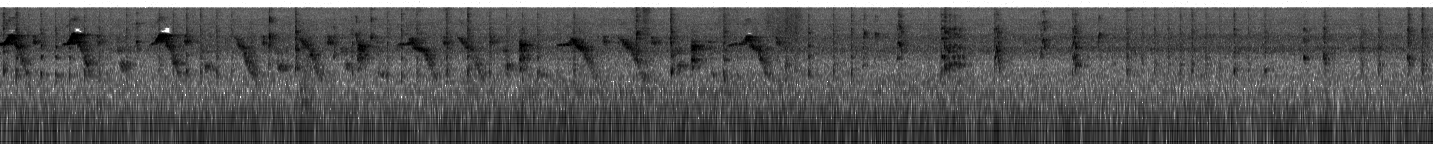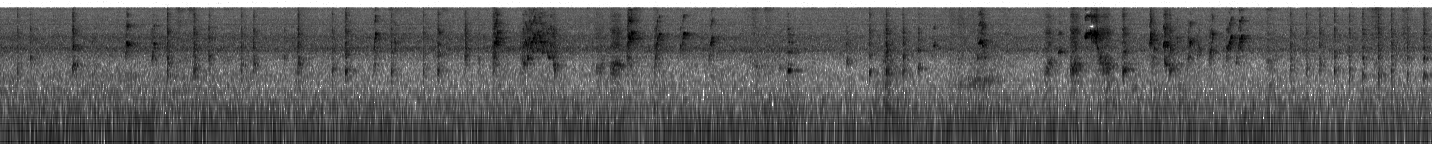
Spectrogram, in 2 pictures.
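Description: Pacific parrotlet chattering to itself in short, high chirps: quick runs of them in the first several seconds, then scattered ones, with a few more clusters later on.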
